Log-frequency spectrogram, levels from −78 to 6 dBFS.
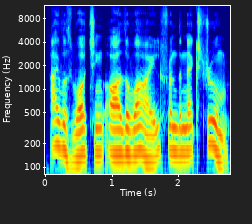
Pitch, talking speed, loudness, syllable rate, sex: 155 Hz, 215 wpm, -16 LUFS, 4.5 syllables/s, male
